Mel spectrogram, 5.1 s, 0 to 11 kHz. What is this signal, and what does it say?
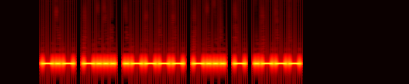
Morse code, heard as a keyed tone, about 28 wpm, 700 Hz. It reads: KB1BTJ
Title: USA Call Signs - 6 Characters - 4x Character Spacing - 28wpm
